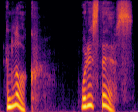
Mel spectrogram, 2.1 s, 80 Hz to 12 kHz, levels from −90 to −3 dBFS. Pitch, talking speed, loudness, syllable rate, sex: 245 Hz, 145 wpm, -17 LUFS, 4.2 syllables/s, female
